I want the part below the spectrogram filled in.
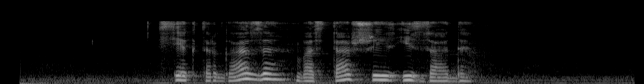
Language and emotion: Russian, neutral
